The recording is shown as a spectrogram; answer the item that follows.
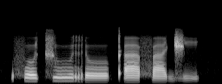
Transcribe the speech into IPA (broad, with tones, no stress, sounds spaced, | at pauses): f o˦ t͡ʃ uː˦ r ɾ oː˨ kʼ a˦ f a˨ d͡ʒ i˨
